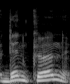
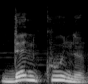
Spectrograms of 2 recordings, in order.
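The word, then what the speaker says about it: Dencun: la mise à jour denencon qui je le prononce pas forcément bien denkon voilà c'est mieux qui s'est passé sur etherum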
